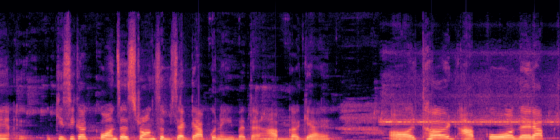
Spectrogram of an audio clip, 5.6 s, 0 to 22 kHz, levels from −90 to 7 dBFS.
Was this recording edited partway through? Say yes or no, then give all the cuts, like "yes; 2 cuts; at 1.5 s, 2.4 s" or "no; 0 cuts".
no; 0 cuts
